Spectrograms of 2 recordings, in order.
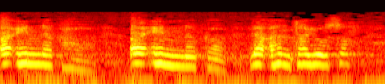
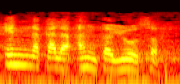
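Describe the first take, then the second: First: It is said haltingly, with fear and amazement. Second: It is said evenly, without strong emotion.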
